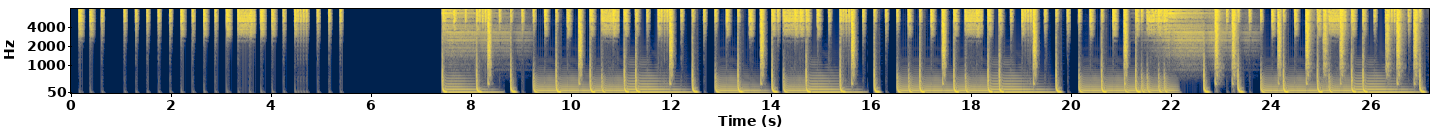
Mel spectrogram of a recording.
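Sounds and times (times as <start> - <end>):
drums: 0.2 - 5.5, 7.4 - 27.1
bass: 7.4 - 16.0, 16.6 - 22.2, 23.8 - 27.1.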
